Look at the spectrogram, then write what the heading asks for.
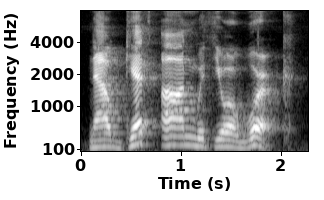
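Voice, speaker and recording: A man's voice: on the high side, slow pace, sharp tone, pitched above the performer's own voice, full character voice. A man voicing a stern, menacing schoolmaster and former army captain, barking curt commands in a storybook reading. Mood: harsh, commanding.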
